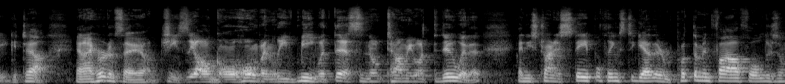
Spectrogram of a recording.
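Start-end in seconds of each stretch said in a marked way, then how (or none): 1.4-4.8 imitating a put-upon clerk's grumbling; frustrated grumble. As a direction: complain to yourself, mildly exasperated, as Jack. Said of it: "he's getting frustrated".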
